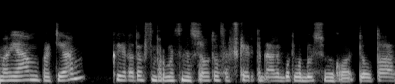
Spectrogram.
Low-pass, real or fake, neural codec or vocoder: 7.2 kHz; fake; codec, 44.1 kHz, 2.6 kbps, DAC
